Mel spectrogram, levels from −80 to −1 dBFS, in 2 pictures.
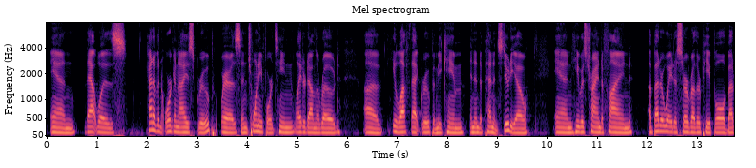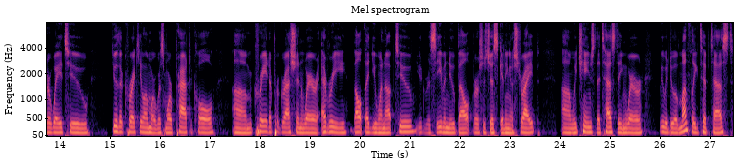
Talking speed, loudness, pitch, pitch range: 185 wpm, -24 LUFS, 125 Hz, 120-130 Hz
